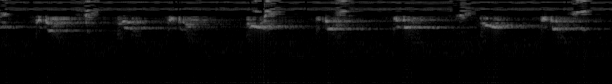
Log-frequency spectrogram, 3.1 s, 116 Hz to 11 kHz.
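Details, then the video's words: Peregrine falcon in Włocławek, Poland, recorded 15 January 2013, calling in a fast, continuous stream of scratchy, wailing notes, about two to three a second. Steady high whines sound faintly in the background. "Slechtvalken Polen Włocławek. Sokól wedrowny Polska Włocławek."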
